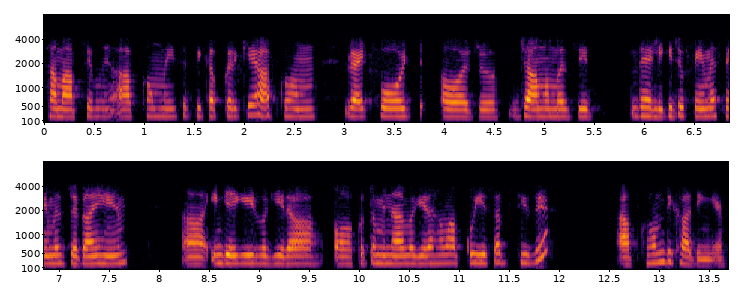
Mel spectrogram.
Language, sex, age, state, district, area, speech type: Urdu, female, 18-30, Delhi, East Delhi, urban, conversation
